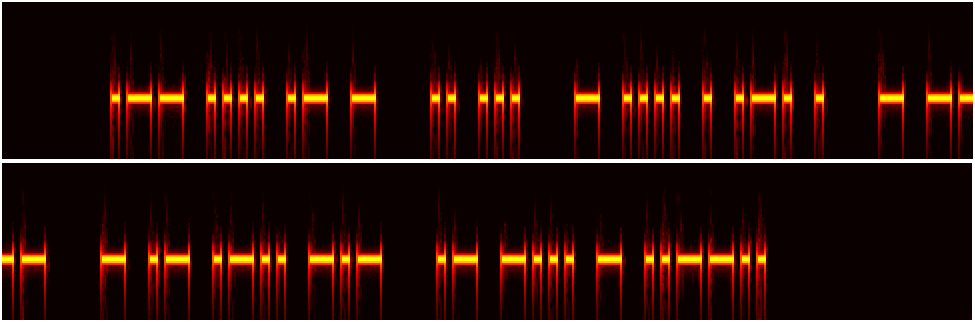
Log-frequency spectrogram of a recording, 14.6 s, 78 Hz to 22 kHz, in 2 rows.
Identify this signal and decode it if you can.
Morse code, heard as a keyed tone, about 20 wpm, 700 Hz. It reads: WHAT IS THERE TO TALK ABT?
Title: Sentences from Top 400 Words and Abbreviations 20wpm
